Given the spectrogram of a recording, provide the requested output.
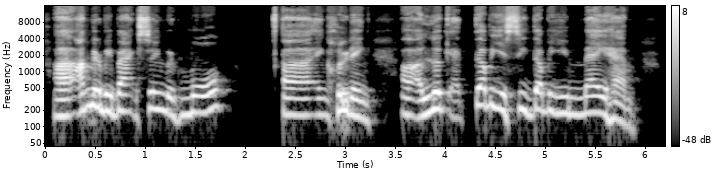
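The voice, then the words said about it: Strained, failing voice. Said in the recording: “my voice is beginning to go”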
